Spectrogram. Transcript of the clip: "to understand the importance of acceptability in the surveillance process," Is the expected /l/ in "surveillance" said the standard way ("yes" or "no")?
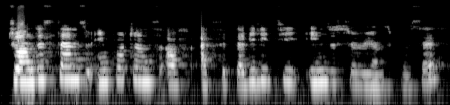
no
